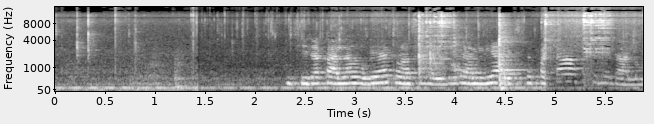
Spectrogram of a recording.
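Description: Spices sizzle in hot oil.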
